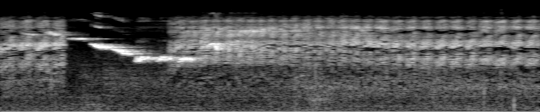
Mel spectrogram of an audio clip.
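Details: Female robin calling to the male during lively answering calls: a bright whistle sliding steeply downward and ending in a short lower trill, set against a continuous rhythmic insect-like buzzing.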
